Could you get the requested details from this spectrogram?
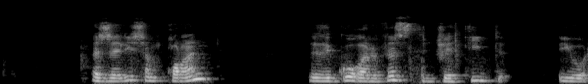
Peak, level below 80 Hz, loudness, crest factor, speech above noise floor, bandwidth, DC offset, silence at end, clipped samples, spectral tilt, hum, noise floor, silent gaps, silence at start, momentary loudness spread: -4 dBFS; -64 dBFS; -23 LUFS; 20 dB; 64 dB; 9.8 kHz; under 0.1%; 0 s; under 0.1%; -6 dB/octave; none; -85 dBFS; none; 0.9 s; 10 LU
